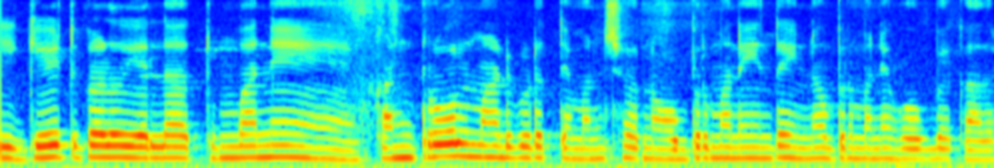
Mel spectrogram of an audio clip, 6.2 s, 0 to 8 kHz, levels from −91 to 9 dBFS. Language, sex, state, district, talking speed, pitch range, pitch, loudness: Kannada, male, Karnataka, Bellary, 145 wpm, 185-205 Hz, 195 Hz, -15 LUFS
